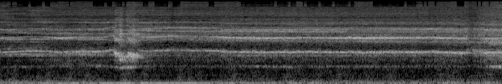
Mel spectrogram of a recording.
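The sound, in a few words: coffee machine steam wand heating milk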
